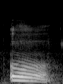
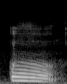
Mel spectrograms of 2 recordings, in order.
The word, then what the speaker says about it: 우: And the next vowel, U. U. U. U is like the vowel in mu, but it should be shorter than that.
